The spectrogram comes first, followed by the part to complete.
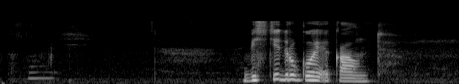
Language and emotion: Russian, neutral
